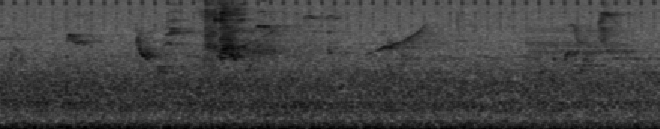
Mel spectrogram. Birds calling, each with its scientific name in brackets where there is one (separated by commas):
Gray Catbird (Dumetella carolinensis), Common Grackle (Quiscalus quiscula)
